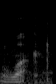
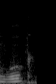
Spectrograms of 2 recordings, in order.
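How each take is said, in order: First: The first syllable has a short u vowel. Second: The first syllable has a long oo vowel. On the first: This is how everyone else pronounces it. "everybody else is pronouncing it Wuk" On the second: This is the speaker's own pronunciation. "I'll pronounce it Wook"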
